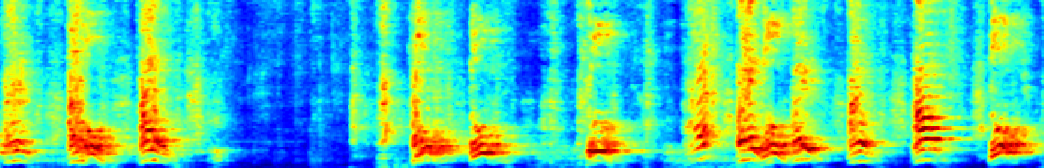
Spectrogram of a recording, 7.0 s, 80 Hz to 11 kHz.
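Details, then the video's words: A pair of Pomeranian dogs barking in duet, shrill repeated yaps grouped in runs, one short silence near the middle before the barking resumes. "ポメラニアン Pomeranian デュエット吠え 1000回 犬の鳴き声"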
